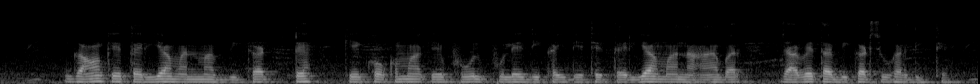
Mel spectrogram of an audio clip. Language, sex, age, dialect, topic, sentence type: Chhattisgarhi, male, 18-24, Western/Budati/Khatahi, agriculture, statement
